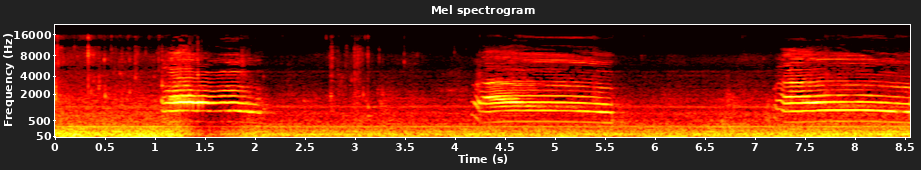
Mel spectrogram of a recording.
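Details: Domestic cat meowing angrily at bath time: three loud, drawn-out harmonic meows, each about a second long, rising then falling in pitch, spaced roughly three seconds apart, over a faint steady hum and low background rumble.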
